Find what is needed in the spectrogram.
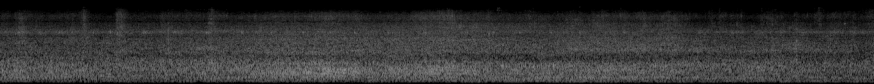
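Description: Steady outdoor rushing noise, swelling slightly midway, with a faint steady high insect drone over it.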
